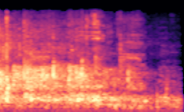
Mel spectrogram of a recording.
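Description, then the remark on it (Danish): A church audience claps for the Lord during a sermon, a steady, dense wash of applause that is fairly soft, then thins out and fades toward the end. “Yes, giv lige herren en klapsalve.”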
